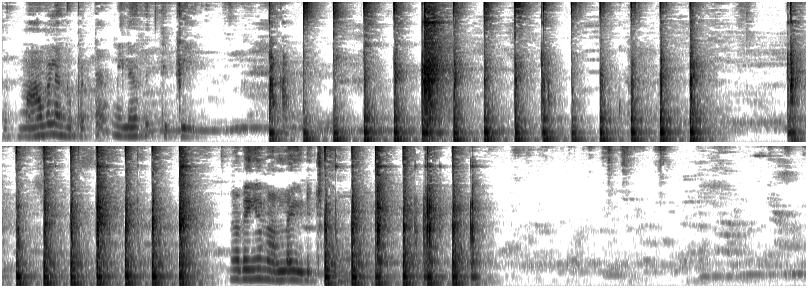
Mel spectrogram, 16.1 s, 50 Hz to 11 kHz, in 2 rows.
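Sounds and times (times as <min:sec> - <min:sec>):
pestle pounding in a mortar: 0:02.7 - 0:07.1, 0:07.9 - 0:10.1, 0:11.3 - 0:12.9.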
